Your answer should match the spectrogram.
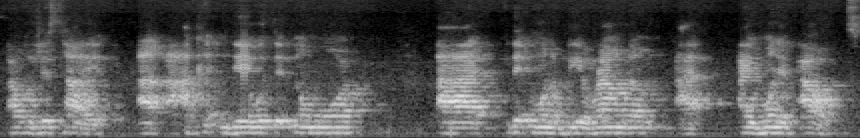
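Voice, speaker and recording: A man's voice: mid-range voice, little pitch movement, normal speed, highs cut off. A man's voice comes through very echoey and set back from the mic. He speaks as a spoken word poet giving informal personal testimony, repeating phrases for emphasis, with some noise on the recording. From raised in Compton, California and Portmore, Jamaica. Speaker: spoken word poet, guest on a talk show. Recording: very echoey, distant, noisy audio.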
